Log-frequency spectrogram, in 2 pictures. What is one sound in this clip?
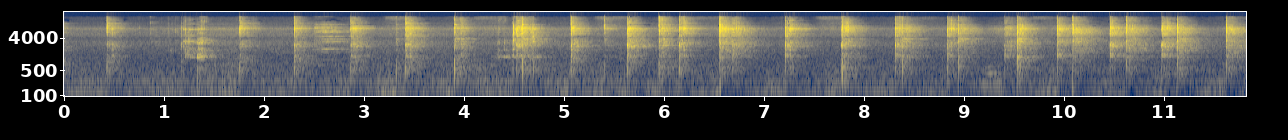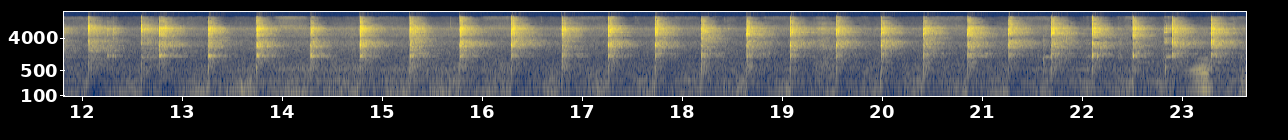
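A hammer strikes metal in quick, steady blows.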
